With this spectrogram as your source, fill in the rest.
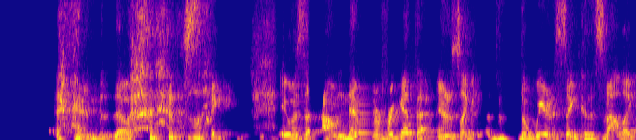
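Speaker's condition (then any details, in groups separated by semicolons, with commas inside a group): Stuttering; lifelong genetic stutter, onset early childhood, weekly speech therapy kindergarten to ninth grade, then dismissed; well controlled, hides stutter well, occasional very stuttery days, rarely stutters when performing magic; words sometimes don't come out as intended or when intended; repeated sounds, prolonged sounds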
